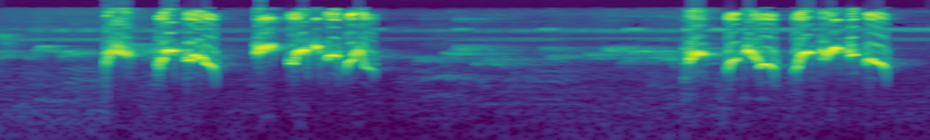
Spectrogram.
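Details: Red-whiskered bulbul trained for singing, giving clear bursts of quick rising and falling whistled notes, two phrase groups separated by a second of near silence.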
